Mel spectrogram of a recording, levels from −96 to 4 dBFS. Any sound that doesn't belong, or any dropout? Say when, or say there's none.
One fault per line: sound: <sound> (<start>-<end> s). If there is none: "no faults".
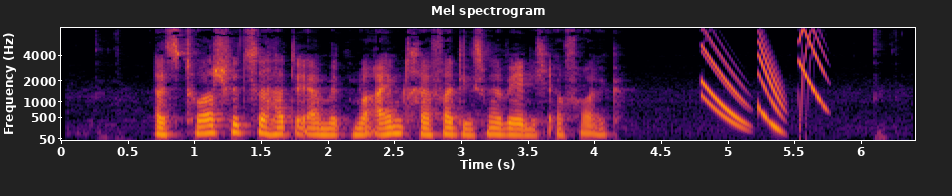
sound: chirp (4.8-5.8 s)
